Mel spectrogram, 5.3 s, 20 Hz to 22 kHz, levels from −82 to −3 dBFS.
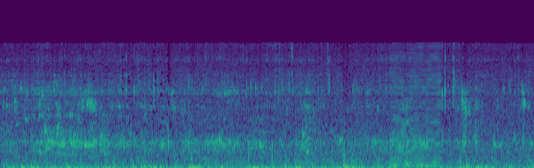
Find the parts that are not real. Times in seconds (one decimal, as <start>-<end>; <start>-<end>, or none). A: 3.9-4.4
